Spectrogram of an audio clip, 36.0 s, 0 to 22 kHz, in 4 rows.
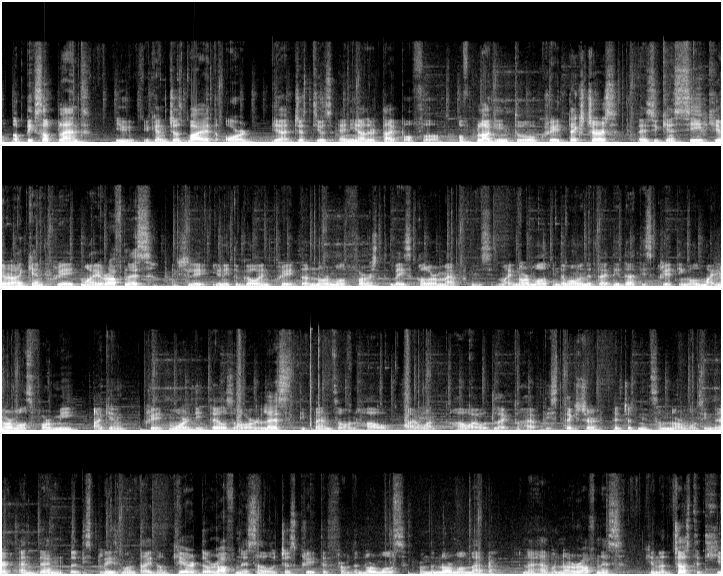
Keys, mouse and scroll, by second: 0.2 click, 4.3 click, 6.8 click, 9.2 click, 10.1 click, 11.4 click, 12.4 click, 15.2 click, 18.9 click, 23.5 click, 24.4 click, 25.5 click, 34.7 right click.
